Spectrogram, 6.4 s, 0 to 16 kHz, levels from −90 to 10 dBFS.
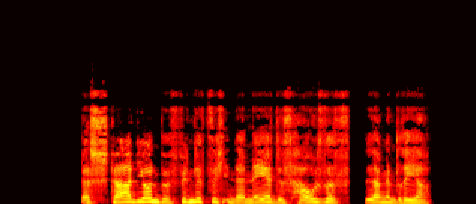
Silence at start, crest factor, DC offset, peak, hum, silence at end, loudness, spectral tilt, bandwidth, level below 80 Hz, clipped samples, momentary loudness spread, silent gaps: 1.1 s; 18 dB; under 0.1%; -4 dBFS; none; 0.65 s; -21 LUFS; -4 dB/octave; 9.2 kHz; -72 dBFS; under 0.1%; 10 LU; 4.75-4.85 s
